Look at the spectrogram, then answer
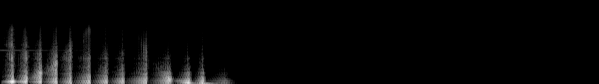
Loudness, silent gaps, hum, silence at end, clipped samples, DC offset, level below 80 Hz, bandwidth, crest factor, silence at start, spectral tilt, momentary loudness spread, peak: -24 LUFS; none; none; 3.85 s; under 0.1%; under 0.1%; -34 dBFS; 5.6 kHz; 24 dB; 0.05 s; -11 dB/octave; 12 LU; 0 dBFS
